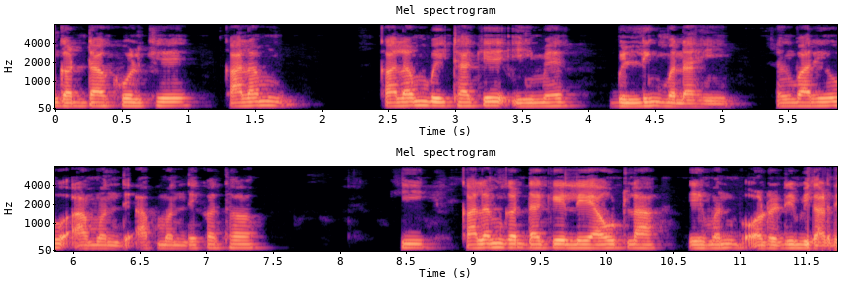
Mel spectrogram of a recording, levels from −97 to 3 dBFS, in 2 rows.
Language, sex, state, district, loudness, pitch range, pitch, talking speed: Chhattisgarhi, male, Chhattisgarh, Rajnandgaon, -18 LUFS, 120-135 Hz, 125 Hz, 145 wpm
